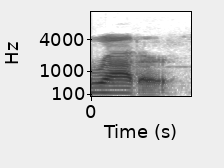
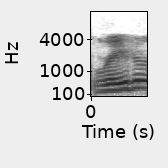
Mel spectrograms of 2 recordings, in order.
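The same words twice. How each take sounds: First: Rader with a short A, like "radder". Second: Rader with a long A, like "raider". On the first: Host checking guest's surname, Rader said as RAD-er. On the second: Host checking guest's surname, Rader said as RAY-der. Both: Shown as a demonstration. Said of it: "or is it Rader or Rader".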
